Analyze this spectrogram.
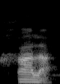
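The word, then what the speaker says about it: ख़ाला: खाला, देखिए मैं कैसे इसको प्रोनाउंस कर रहा हूँ, खाला, खाला नहीं बोल रहा हूँ, क्योंकि यहाँ पे नुक्ता है ना। नुक्ता जब होता है तो हम ख गले के एंड से आवाज निकालते हैं, खाला।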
